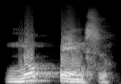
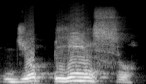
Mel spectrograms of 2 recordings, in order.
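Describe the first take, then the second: First: "penso" without the i, said slowly as the form to avoid; slow contrast. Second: Slow, stressing "pienso" with ie. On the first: Teacher contrasts Portuguese "penso" with Spanish "pienso". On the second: Teacher shows the correct Spanish form slowly. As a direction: say "yo pienso", stretching the "ie". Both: Shown as a demonstration. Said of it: "em espanhol você tem que falar assim".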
